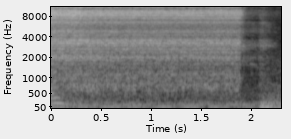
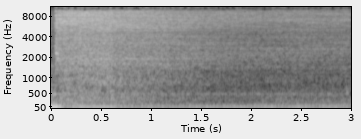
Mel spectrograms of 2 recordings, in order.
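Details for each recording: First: Toyota 3.4L V6 5VZ-FE cylinder head off the engine, valve vacuum test with a low-volume pump: steady airy hiss cutting off clean, reaching 20 inches of mercury with no leak-down; valves sealing, vacuum holds. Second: Toyota 3.4L V6 5VZ-FE cylinder head, water jacket pressurized to almost 50 psi: steady sharp hiss slowly easing; number three cylinder leaks past intake and exhaust valve seats where the crack extends; cracked head, head rejected.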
